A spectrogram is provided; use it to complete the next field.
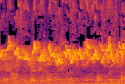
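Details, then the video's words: Loud massed song of caged ultramarine grosbeaks in a group, crowded with rising and falling whistled phrases repeated rapidly. Faint speech from a man is heard below. "Grande Baderna de azulão"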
